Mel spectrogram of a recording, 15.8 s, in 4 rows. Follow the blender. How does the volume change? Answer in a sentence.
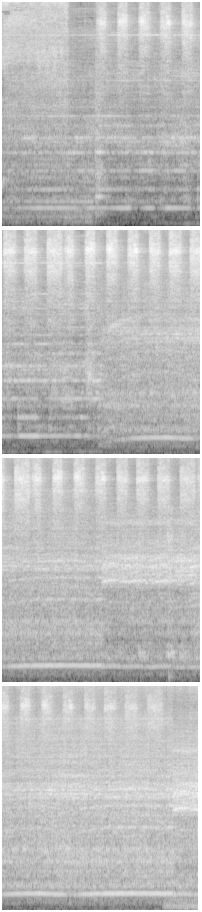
The volume of the blender goes up.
